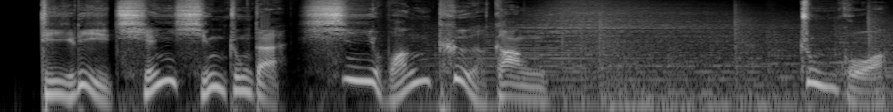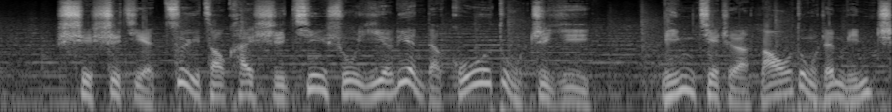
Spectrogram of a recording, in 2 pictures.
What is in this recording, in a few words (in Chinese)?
男 专题 激情 企业; 西王特钢; putonghua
